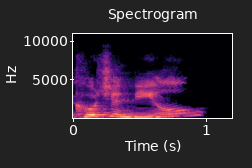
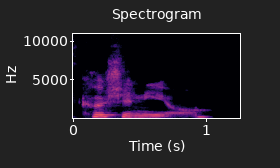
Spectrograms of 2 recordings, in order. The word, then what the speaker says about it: cochineal: I assume that's like in a bath kind of scenario when you're soaking the, is it cochineal or cochineal? – it's cochineal. – Cochineal. – That's how Jose pronounced it, was like a, instead of a CH, more of an SH, cochineal.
